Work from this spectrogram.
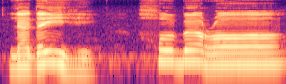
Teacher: خا مستعلیہ حرف ہے، با پر جزم، یہ بھی قلقلہ میں آتا ہے۔ · دال زبر یا دئی، لین کا قاعدہ ہے، جلدی پڑھیں گے۔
